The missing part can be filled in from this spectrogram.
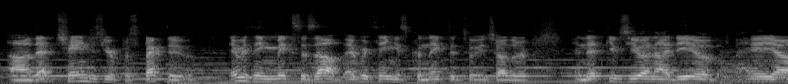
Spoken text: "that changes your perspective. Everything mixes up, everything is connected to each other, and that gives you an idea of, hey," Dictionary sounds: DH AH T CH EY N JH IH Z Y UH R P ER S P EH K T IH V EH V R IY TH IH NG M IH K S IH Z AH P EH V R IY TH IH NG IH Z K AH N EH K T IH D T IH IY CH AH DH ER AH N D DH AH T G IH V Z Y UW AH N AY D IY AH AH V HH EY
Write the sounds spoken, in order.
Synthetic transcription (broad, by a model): DH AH T CH EY N JH IH Z Y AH R P ER S P EH K T IH V EH V R IY TH IH NG M IH K S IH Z AH P EH V R IY TH IH NG IH Z K AH N EH K T IH D T IH IY CH AH DH ER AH N DH AH T G IH V Z Y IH AH N AY D IY AH AH V HH EY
